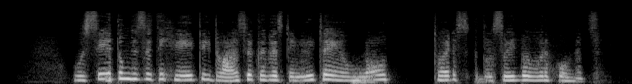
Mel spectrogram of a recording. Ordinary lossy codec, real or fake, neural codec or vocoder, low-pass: AAC, 32 kbps; fake; codec, 44.1 kHz, 0.9 kbps, DAC; 19.8 kHz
